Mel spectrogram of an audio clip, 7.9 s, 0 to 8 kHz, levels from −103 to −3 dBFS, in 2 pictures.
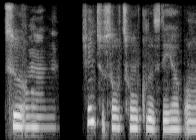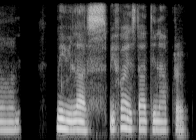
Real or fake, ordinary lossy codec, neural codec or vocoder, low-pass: real; none; none; 7.2 kHz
